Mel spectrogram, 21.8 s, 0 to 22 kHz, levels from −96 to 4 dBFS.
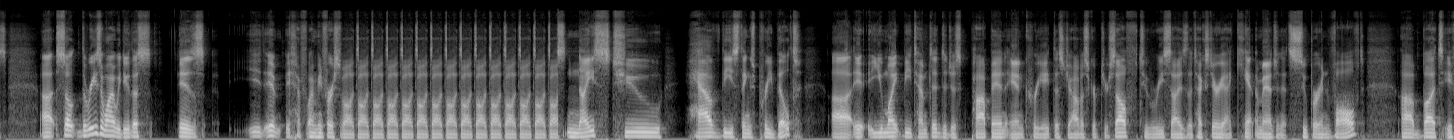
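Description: From 5.37 to 8.37 s there's a broken-record loop: a 0.22 s fragment repeats exactly fourteen times, likely a stalled player replaying its last chunk, and the audio underneath is lost.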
